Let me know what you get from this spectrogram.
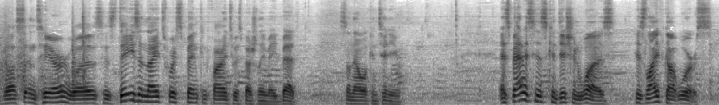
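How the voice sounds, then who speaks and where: Male reader, casual and unpolished, mid-pitched, narrating nonfiction with offhand asides on a home camera, faint noise behind. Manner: casual, easygoing, digressing into asides. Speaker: author reading own book aloud. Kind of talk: informal read-aloud of a nonfiction book with casual asides. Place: at home, household around. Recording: noisy home camera recording.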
